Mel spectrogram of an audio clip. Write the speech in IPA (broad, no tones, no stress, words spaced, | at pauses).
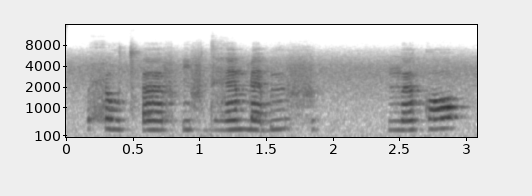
ħut͡sʼœːfʔif dʱɛmɽɛɓʉf | ŋœkɔ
